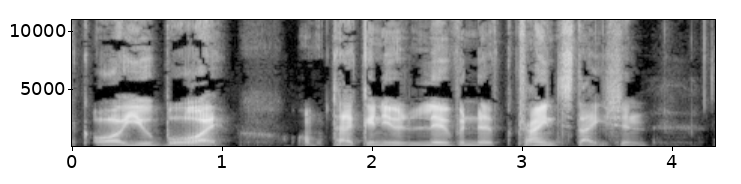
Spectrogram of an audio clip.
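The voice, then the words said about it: Strong Cockney accent. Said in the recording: “a very strong Cockney accent”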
